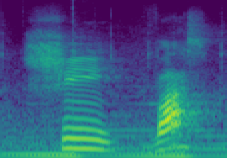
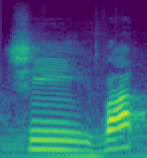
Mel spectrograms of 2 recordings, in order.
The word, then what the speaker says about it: Chivas: Hãng rượu này đọc gọi là Chivas chứ không phải là Chivas như mọi người hay lầm tưởng.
